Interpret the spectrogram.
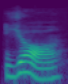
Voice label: "jag", Swedish

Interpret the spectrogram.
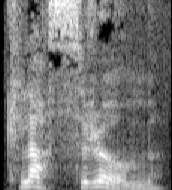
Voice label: "klassrum", Swedish

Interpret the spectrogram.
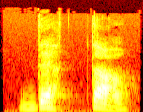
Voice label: "detta", Swedish

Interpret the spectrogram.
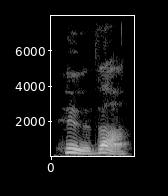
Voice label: "huva", Swedish

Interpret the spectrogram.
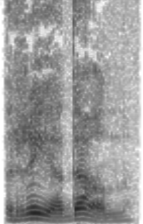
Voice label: "redan", Swedish

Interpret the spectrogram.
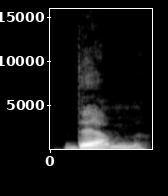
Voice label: "dem", Swedish

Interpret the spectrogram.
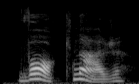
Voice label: "vaknar", Swedish

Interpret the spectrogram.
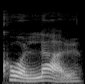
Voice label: "kollar", Swedish

